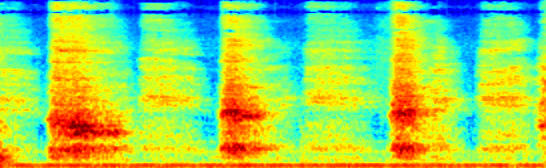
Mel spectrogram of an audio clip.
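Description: A man's heavy breaths from hard exertion, three forceful breaths about a second and a quarter apart.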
